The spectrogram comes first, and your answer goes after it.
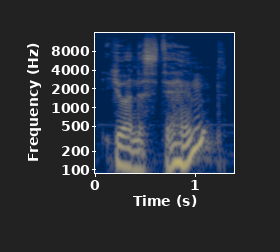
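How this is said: The pitch rises at the end. It is a question.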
